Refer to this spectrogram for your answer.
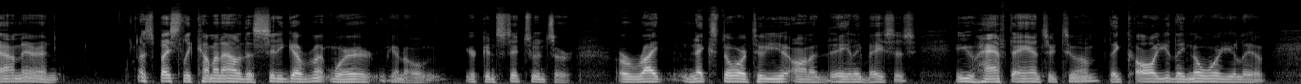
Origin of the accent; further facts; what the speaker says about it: Kansas City, Missouri, United States; I grew up in the Westport area. We didn't know we were all poor because we were all in the same boat.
